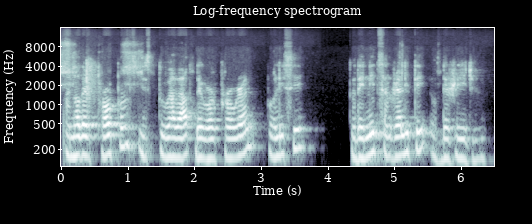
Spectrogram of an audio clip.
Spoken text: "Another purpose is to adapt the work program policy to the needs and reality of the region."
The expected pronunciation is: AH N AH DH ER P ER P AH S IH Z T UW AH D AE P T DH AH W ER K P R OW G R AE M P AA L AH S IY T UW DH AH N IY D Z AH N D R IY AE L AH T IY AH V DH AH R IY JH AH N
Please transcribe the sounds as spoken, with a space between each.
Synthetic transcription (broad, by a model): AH N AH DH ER P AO P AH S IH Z T UW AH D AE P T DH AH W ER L P R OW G R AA M P AA L AH S IY T UW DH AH N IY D S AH N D R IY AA L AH T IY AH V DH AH R IY JH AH N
